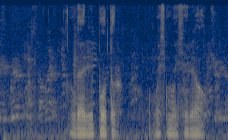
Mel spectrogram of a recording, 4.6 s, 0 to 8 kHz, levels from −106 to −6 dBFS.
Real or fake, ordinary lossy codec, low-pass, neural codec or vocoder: real; none; 7.2 kHz; none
